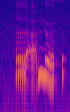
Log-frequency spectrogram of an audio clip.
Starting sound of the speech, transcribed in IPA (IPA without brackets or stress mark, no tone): r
